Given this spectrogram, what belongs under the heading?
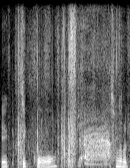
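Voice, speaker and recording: A man's voice: a little high, animated, slow pace, very noisy. A middle-aged male teacher who talks through classroom activities in a friendly, explaining way, often starting with fillers.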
